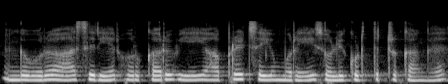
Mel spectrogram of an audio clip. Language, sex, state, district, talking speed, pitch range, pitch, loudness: Tamil, female, Tamil Nadu, Nilgiris, 135 wpm, 200-215 Hz, 210 Hz, -15 LUFS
